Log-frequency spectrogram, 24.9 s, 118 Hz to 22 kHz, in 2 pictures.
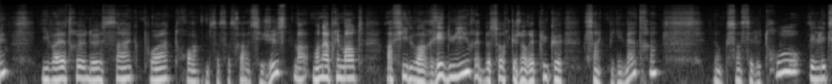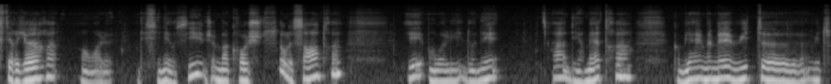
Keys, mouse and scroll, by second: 0.0 click, 2.4-3.2 typing, 5.6-8.9 middle drag, 9.0-9.6 scroll down 2, 11.8-12.4 scroll down 2, 12.4 scroll down 1, 14.2 click, 16.5 click, 17.1 click, 18.3 click, 18.9 middle click, 18.9 right click, 20.4 click, 21.9 click.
